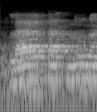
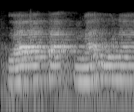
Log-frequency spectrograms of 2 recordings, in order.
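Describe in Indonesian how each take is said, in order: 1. Vokal u pada n pertama dibaca cepat dan melemah. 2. Vokal u pada n pertama dibaca penuh. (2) "Kalau dibaca sempurna kan biasa. ... Itu normal"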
